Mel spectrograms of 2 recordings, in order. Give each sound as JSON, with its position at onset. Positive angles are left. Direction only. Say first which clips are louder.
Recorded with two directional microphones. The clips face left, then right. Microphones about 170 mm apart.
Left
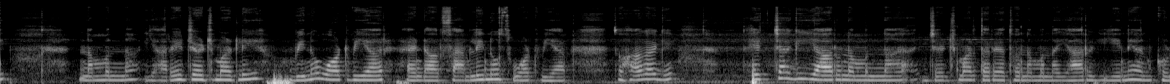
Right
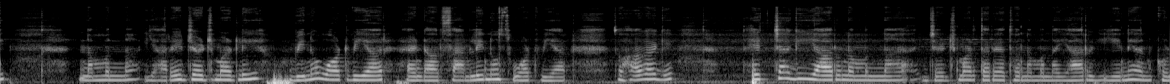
{"t": 1.0, "sound": "speech", "louder": "right 3 dB", "side_deg": -25}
